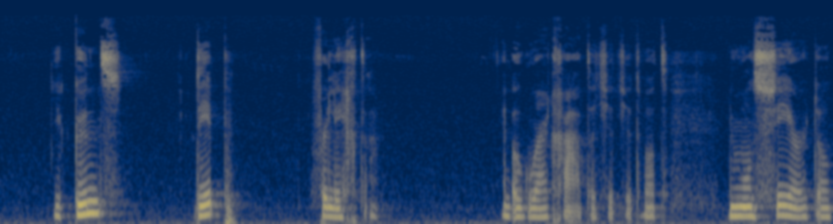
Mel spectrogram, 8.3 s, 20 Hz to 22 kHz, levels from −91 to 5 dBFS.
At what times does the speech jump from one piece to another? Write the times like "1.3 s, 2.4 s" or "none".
1.9 s, 5.1 s, 5.5 s, 6.2 s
